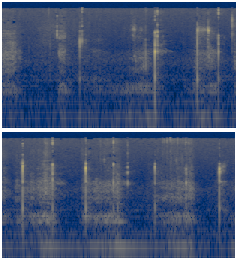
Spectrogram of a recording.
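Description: Long nails scratch and tap on a black foam microphone windscreen, up close. Soft, dull rustling scratches swell and fade between sharp, bright taps that land at an uneven pace, over a low, muffled rumble.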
